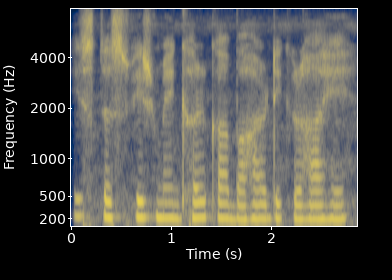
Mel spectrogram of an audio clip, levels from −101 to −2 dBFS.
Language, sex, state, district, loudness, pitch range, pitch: Hindi, female, Arunachal Pradesh, Longding, -18 LUFS, 190-210 Hz, 200 Hz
